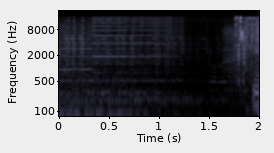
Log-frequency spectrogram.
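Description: Tail of an electronic intro sting: a low hum with a few steady tones above it, fading away over about a second and a half, then a short rising glitchy whoosh just before a man starts speaking.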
